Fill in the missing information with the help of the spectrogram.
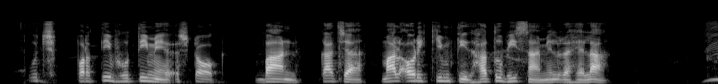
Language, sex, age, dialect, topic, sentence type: Bhojpuri, male, <18, Southern / Standard, banking, statement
